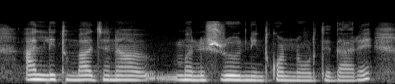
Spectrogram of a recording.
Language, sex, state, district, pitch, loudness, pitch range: Kannada, female, Karnataka, Bangalore, 205 Hz, -14 LUFS, 195-215 Hz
